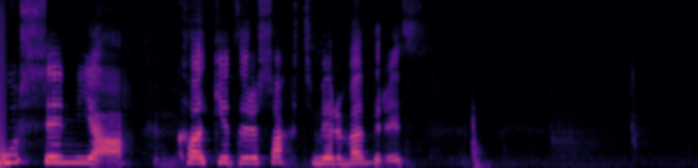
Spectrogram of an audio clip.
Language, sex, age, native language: Icelandic, female, 13, Icelandic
